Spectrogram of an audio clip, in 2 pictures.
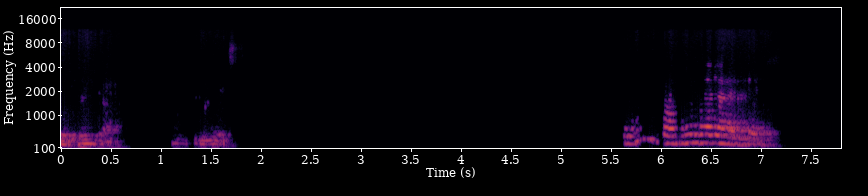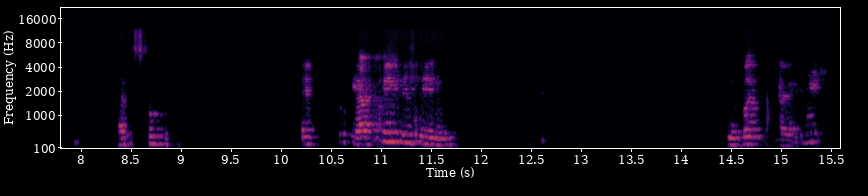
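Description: A man speaks into a microphone in short bursts with pauses, heard through an online call.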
